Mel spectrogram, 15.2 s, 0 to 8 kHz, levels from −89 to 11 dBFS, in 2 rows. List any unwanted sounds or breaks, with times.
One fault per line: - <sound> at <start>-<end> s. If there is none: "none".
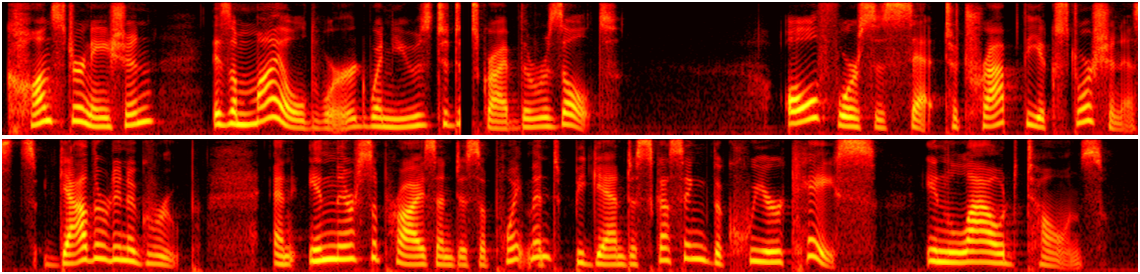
- dropout at 3.1-3.1 s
